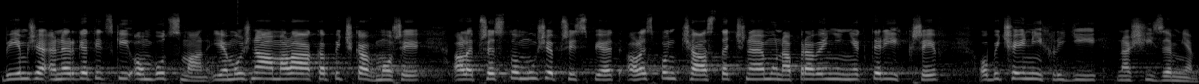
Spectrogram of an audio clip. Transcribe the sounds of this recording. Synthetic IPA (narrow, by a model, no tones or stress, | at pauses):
viːmʒɛʔɛnɛɾɡɛt̪ɪt͡skiːʔo̞mbut͡smanjɛmo̞ʒnaːmalaːkapɪt͡ʃkavmo̞r̝ɪ | ʔalɛpr̝̥ɛst̪o̞muːʒɛpr̝̥ɪspjɛt̪ʔalɛspo̞ɲk̚t͡ʃaːst̪ɛt͡ʃnɛːmunapɾavɛɲiːɲɛkt̪ɛɾiːxkr̝̥ɪf | ʔo̞bɪt͡ʃɛjniːxlɪɟiː | naʃiːzɛmɲɛ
